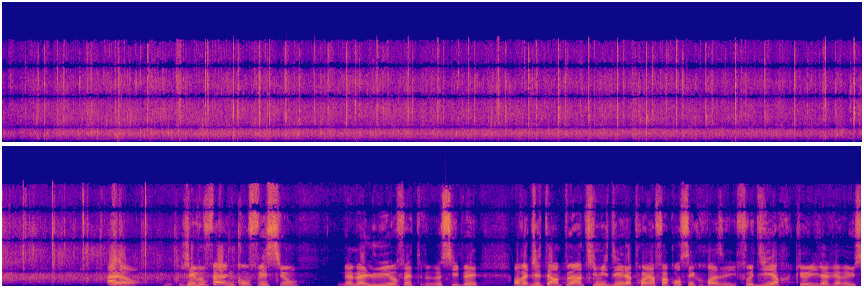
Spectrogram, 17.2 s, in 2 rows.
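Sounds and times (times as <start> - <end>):
audience applause welcoming a guest: 0.0 - 11.0
speech: 9.7 - 17.1.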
